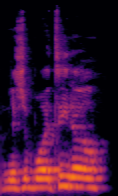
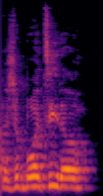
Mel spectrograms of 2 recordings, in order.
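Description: First: It is said with low energy. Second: It is said with more energy.

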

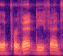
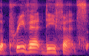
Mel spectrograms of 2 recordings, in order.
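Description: First: The stress falls on the second syllable of defense. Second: The stress falls on the first syllable of defense.

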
